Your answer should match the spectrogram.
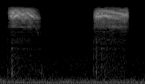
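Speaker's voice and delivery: "tss" as a bare soft hiss; TS sound. Shown as a demonstration. Teacher isolating the German Z, soft bare "tss". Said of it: "som de T S".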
